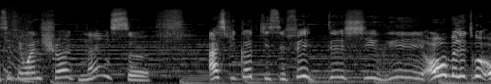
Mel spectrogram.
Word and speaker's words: Aspicot: on sauvegarde directement tu prononces pas le thé pour ah c'est juste Aspicot ok ok bah merci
